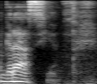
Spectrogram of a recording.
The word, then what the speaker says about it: gratia: Se escreve grátia, como aí está, mas se lê com C. O T som ah de C, por isso sola grácia.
